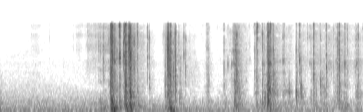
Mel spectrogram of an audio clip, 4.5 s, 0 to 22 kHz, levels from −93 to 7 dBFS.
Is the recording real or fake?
fake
